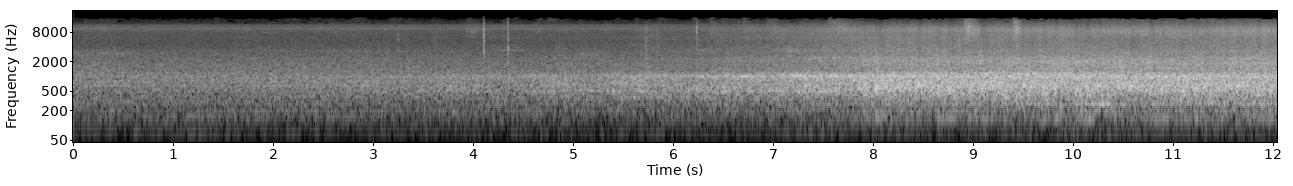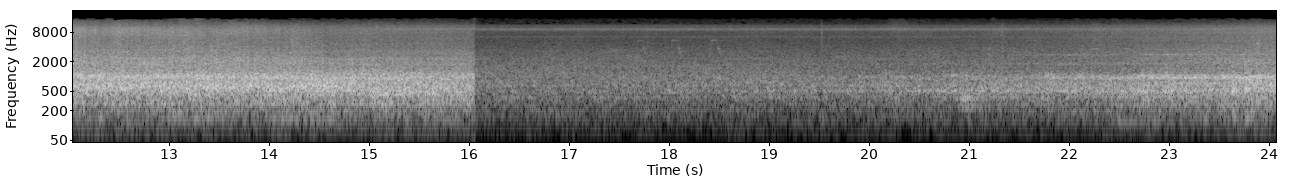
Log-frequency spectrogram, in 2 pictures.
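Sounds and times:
distant train: 0.0 - 16.1, 18.6 - 24.0
train wheels rumbling on rails: 2.9 - 16.1, 19.5 - 24.0.

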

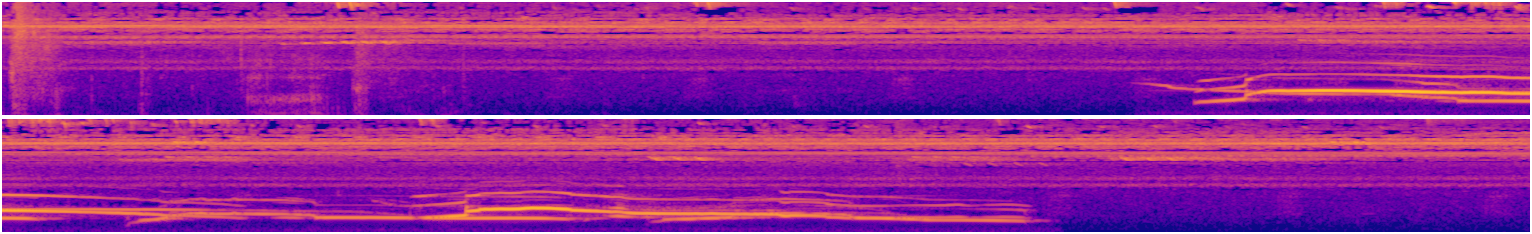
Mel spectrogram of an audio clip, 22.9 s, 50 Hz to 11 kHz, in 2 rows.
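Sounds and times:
faint high-pitched hum: 8.6 - 19.3
wolves howling in chorus: 8.6 - 19.3.

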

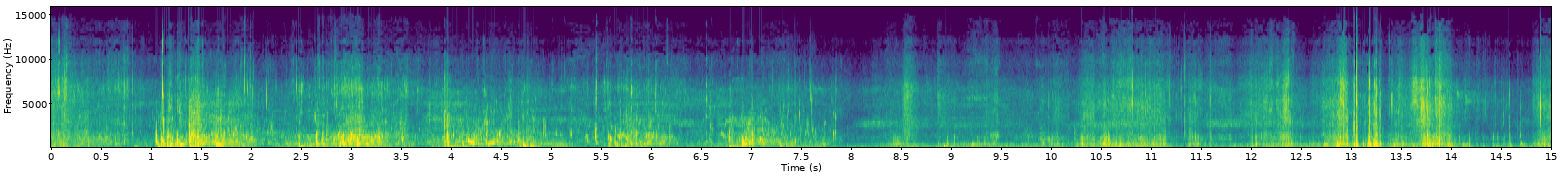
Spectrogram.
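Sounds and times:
water running off paddle: 0.0 - 7.9
paddle splashing in water: 0.0 - 8.2.

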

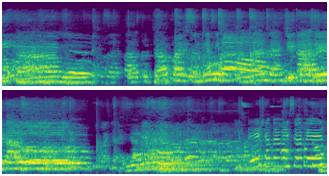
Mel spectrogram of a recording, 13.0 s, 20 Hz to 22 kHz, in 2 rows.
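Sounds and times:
group singing a birthday tune: 0.0 - 13.0
hand clapping: 1.2 - 9.0.

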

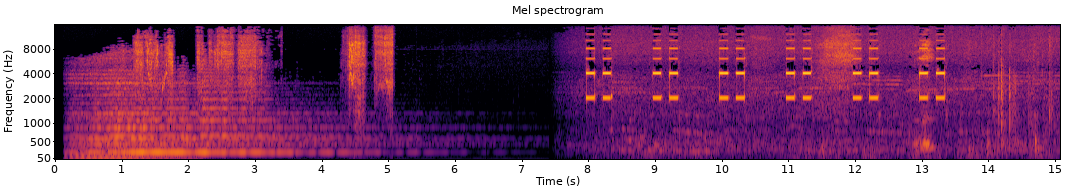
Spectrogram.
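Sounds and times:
electronic alarm beeping: 8.0 - 8.4, 9.0 - 9.4, 10.0 - 10.4, 11.0 - 11.4, 12.0 - 12.4, 13.0 - 13.4.

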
